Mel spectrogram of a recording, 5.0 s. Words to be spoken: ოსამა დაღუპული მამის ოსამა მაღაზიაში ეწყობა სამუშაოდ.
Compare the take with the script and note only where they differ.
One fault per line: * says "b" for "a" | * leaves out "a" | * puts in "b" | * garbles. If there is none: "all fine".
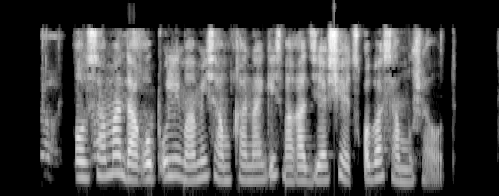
* says "ამხანაგის" for "ოსამა"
